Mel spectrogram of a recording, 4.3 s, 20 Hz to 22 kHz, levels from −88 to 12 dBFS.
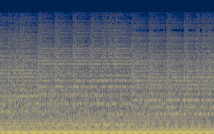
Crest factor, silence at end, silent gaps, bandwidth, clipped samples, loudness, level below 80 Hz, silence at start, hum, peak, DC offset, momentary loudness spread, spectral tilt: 8 dB; 0 s; none; 10 kHz; under 0.1%; -12 LUFS; -16 dBFS; 0 s; none; -2 dBFS; under 0.1%; 0 LU; -6.5 dB/octave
